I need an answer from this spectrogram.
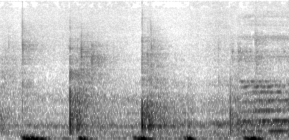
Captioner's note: footsteps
